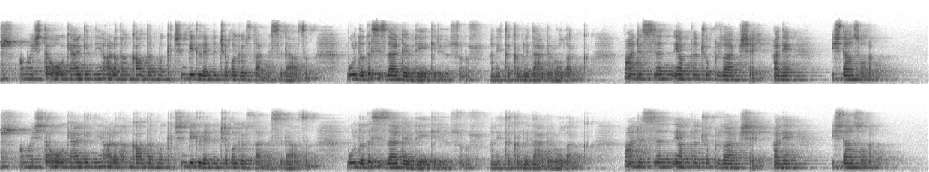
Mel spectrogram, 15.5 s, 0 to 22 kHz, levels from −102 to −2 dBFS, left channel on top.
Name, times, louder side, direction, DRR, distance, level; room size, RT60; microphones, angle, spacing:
voice 1, 0.0-9.5 10.0-13.4 13.9-14.5, left 1 dB, 75° left, 2 dB, 3.2 m, -30 dB
25.0 x 20.5 x 7.1 m, 1.3 s
head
